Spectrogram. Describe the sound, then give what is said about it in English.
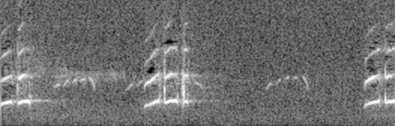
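American dowitcher calls, from plump, brownish shorebirds: three bursts of rapid, high, tinny notes spaced about a second apart, with softer single peeps in between, with no voices. “There are two species of American dowitchers, the long-billed and the short-billed.”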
